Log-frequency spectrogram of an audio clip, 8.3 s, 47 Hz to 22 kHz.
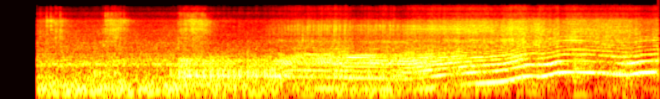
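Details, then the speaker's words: Tuned two-stroke moped engine on a dyno with both transfer ducts fully plugged: buzzy rising revs, smoother and misfiring less but weak; made 7.1 hp, losing much power while revving higher. "now it clearly sounded like it was weaker maybe we have 20hp now when half of the ducts are plugged?"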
